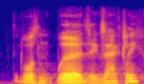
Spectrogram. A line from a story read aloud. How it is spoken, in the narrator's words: I mumbled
